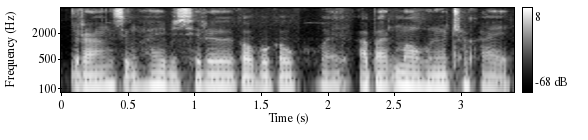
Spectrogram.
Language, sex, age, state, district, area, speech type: Bodo, male, 60+, Assam, Chirang, urban, spontaneous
